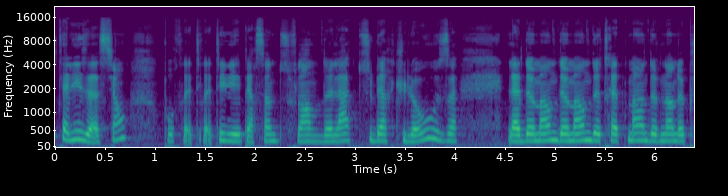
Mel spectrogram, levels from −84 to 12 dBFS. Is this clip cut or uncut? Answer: cut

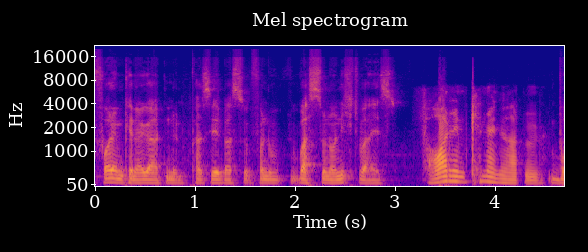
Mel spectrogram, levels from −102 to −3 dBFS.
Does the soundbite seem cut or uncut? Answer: cut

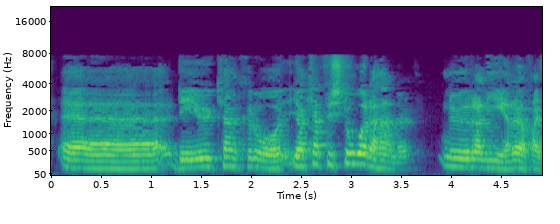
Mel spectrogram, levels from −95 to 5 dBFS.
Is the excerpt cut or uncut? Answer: uncut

